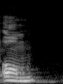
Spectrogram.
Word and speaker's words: Aum: El sistema de creencias de Om cambiaría, que se, escribe a u Om. Um. – Um. Um. – se pronuncia om, pero es AUM.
